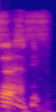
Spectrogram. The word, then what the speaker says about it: Sesti: It's Sesti. S-E-S-T-I.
